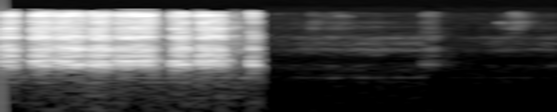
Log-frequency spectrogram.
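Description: Male periodical cicada's alarm call: a loud buzz from its vibrating tymbals, given by an unhappy insect being handled. The buzz has a short break and cuts off suddenly about halfway through.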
